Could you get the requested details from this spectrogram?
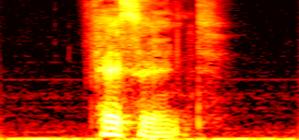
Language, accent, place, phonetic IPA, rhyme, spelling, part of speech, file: German, Germany, Berlin, [ˈfɛsl̩nt], -ɛsl̩nt, fesselnd, adjective / verb, De-fesselnd.ogg
- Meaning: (verb) present participle of fesseln; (adjective) compelling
